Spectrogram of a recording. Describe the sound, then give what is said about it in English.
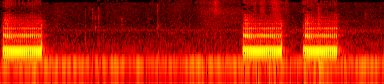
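A phone line's ringback tone on an outgoing call purrs in short paired bursts, one pulse fading out, a two-second pause, then a double ring, heard clearly over a faint low hum. “We're now going to get onto the phone, get the Queensland perspective”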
